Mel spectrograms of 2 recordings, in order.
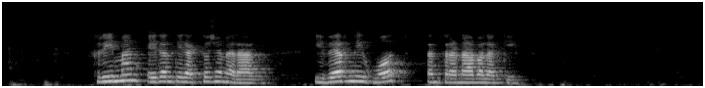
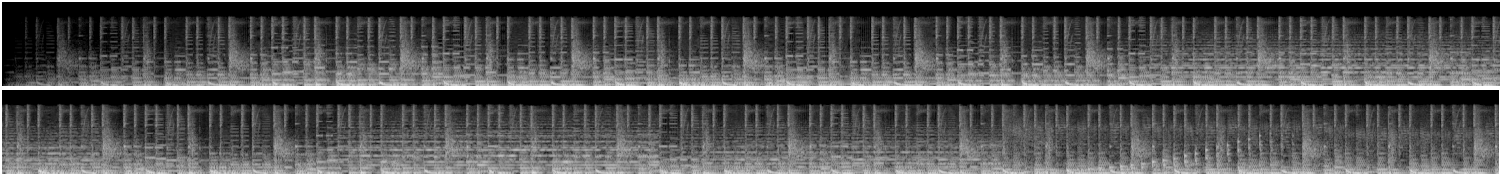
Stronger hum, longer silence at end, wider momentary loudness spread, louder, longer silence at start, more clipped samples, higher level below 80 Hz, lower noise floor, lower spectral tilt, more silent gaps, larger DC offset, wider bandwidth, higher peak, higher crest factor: neither; first, 1.85 s vs 0 s; first, 15 LU vs 2 LU; second, -22 LUFS vs -19 LUFS; second, 0.1 s vs 0.25 s; neither; second, -56 dBFS vs -20 dBFS; first, -70 dBFS vs -37 dBFS; first, -8.5 dB/octave vs -5 dB/octave; neither; neither; second, 5 kHz vs 11 kHz; about the same, -4 dBFS vs -2 dBFS; first, 22 dB vs 14 dB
